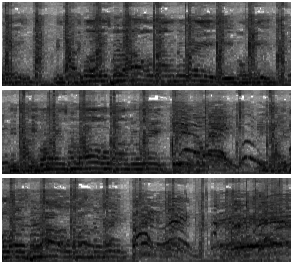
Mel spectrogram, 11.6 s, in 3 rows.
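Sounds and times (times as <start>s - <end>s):
speech: 0.0s - 10.1s
crowd cheering: 6.1s - 11.5s.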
